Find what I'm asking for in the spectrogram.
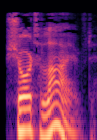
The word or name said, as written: short-lived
